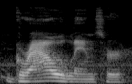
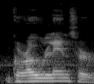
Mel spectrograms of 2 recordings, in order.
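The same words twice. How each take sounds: First: The first part is not said like 'grow'. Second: The first part is said like the verb 'grow'. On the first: This is how some other people say it. "Some people pronounce it as Growlancer" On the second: This is how the speaker says it. "I see grow as in grow as in the, ver- the verb grow"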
